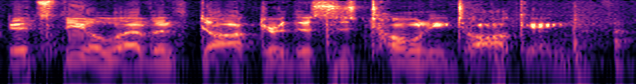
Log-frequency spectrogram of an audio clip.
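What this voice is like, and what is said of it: Imitates another person's voice. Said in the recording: “best Tony impression”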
